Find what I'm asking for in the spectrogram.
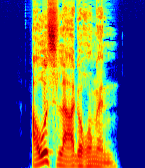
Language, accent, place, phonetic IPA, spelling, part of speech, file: German, Germany, Berlin, [ˈaʊ̯slaːɡəʁʊŋən], Auslagerungen, noun, De-Auslagerungen.ogg
- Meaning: plural of Auslagerung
